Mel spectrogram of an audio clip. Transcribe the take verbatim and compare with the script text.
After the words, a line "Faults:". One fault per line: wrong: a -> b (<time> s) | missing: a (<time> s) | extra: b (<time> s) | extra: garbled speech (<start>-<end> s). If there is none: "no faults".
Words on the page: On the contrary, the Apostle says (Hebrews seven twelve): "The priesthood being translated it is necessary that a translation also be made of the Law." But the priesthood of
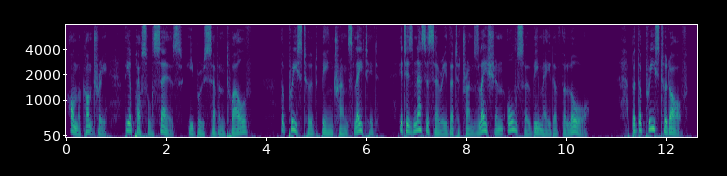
On the contrary, the Apostle says (Hebrews seven twelve): "The priesthood being translated it is necessary that a translation also be made of the Law." But the priesthood of
Faults:
no faults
